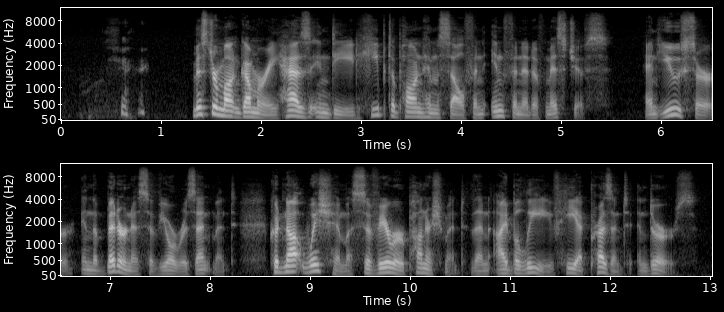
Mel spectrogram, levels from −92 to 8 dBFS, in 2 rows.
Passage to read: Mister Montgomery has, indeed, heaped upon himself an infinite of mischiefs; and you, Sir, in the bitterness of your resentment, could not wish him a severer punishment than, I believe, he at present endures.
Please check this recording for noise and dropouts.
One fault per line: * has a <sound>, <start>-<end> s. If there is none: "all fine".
* has a laugh, 0.2-0.9 s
